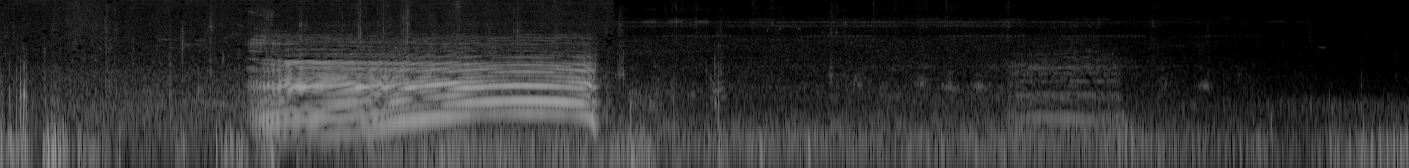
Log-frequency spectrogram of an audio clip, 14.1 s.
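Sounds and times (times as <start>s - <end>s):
calf mooing: 2.5s - 6.0s.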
